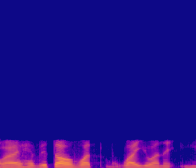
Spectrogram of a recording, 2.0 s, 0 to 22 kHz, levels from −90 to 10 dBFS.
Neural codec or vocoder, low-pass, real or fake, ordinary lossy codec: codec, 16 kHz, 2 kbps, FunCodec, trained on Chinese and English, 25 frames a second; 3.6 kHz; fake; none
